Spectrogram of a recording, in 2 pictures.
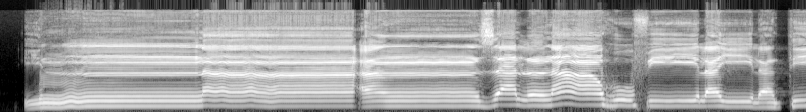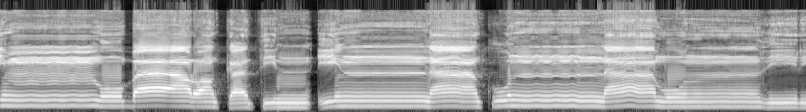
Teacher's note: Na yang bertanda layar panjangkan lima harakat. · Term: mad jaiz munfasil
